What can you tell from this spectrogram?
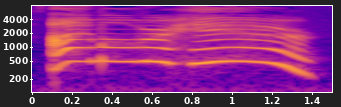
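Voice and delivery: high, loud, slow yell. A narrator's reading. Bullfrog yelling to the rescuers through rain, high and loud. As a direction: yell out to be found. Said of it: "he yelled".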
